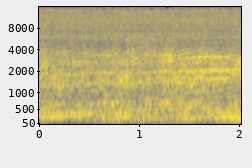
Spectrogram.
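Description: Steady low hum over a hiss of background noise from an old 1960s film soundtrack.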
